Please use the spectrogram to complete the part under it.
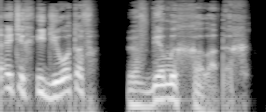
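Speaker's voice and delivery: plain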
